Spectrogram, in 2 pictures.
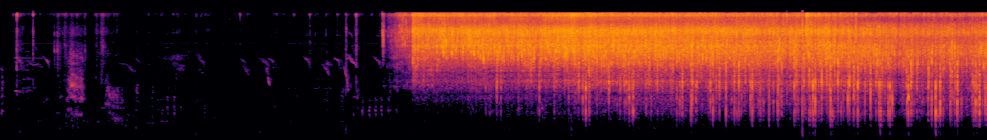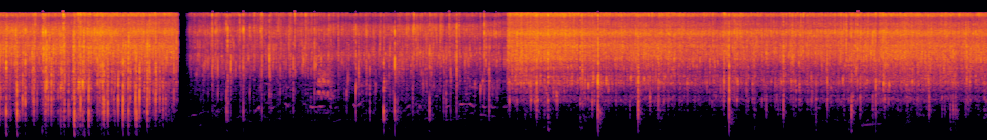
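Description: Chicken leg pieces sizzling in hot oil in an iron wok. After a quiet start, the frying starts suddenly about six seconds in and keeps up as a loud, even hiss, with a ladle stirring the pieces near the end.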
